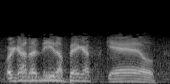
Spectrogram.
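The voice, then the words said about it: Imitates another person's voice. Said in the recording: “doing Robert Shaw from Jaws ... that was so weird. Robert Shaw impersonation”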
